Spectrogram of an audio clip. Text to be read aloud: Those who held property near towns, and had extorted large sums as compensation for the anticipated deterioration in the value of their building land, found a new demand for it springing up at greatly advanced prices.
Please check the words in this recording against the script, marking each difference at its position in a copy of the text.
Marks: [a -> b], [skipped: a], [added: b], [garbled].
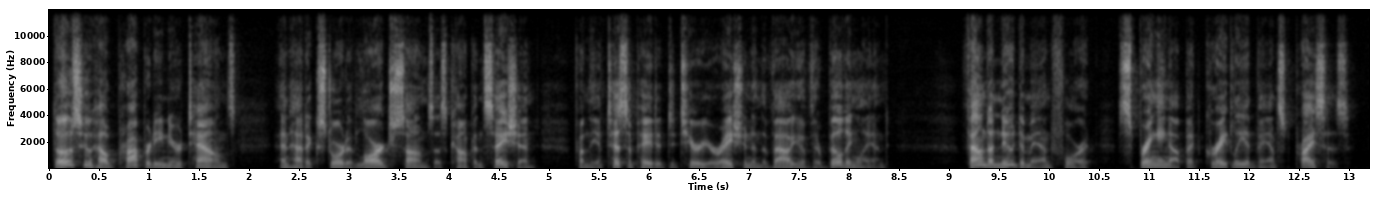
Those who held property near towns, and had extorted large sums as compensation [for -> from] the anticipated deterioration in the value of their building land, found a new demand for it springing up at greatly advanced prices.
